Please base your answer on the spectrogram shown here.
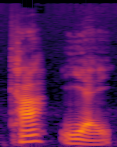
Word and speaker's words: cahier: I'm going to, the Moleskine Cahier. Cahier? Cahier. Cahier. People gave me pronunciation guides, so I'm going to try and do it for a minute because I want to learn it. Cahier.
